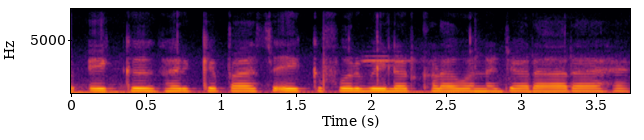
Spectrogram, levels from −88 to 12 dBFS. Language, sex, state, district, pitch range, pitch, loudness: Hindi, female, Jharkhand, Deoghar, 230-240 Hz, 235 Hz, -14 LUFS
